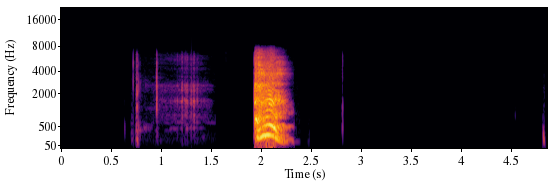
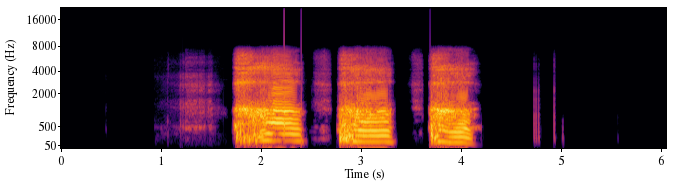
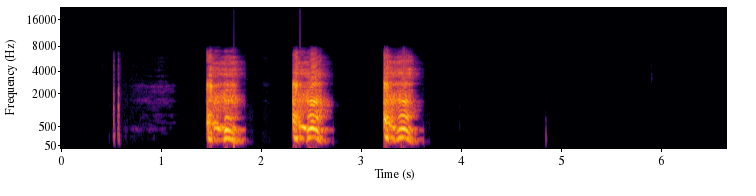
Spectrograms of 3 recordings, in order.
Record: {"cough_length": "4.9 s", "cough_amplitude": 28466, "cough_signal_mean_std_ratio": 0.21, "exhalation_length": "6.1 s", "exhalation_amplitude": 29874, "exhalation_signal_mean_std_ratio": 0.46, "three_cough_length": "6.7 s", "three_cough_amplitude": 29179, "three_cough_signal_mean_std_ratio": 0.29, "survey_phase": "beta (2021-08-13 to 2022-03-07)", "age": "65+", "gender": "Male", "wearing_mask": "No", "symptom_cough_any": true, "symptom_runny_or_blocked_nose": true, "symptom_headache": true, "symptom_onset": "5 days", "smoker_status": "Never smoked", "respiratory_condition_asthma": false, "respiratory_condition_other": false, "recruitment_source": "Test and Trace", "submission_delay": "1 day", "covid_test_result": "Positive", "covid_test_method": "RT-qPCR", "covid_ct_value": 16.2, "covid_ct_gene": "ORF1ab gene", "covid_ct_mean": 16.8, "covid_viral_load": "3200000 copies/ml", "covid_viral_load_category": "High viral load (>1M copies/ml)"}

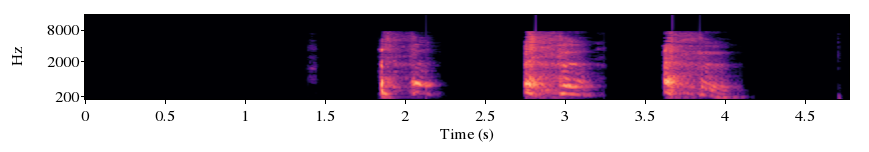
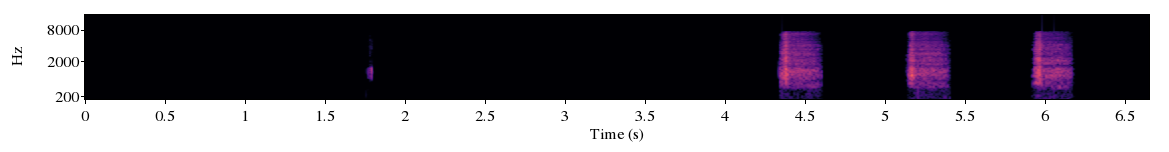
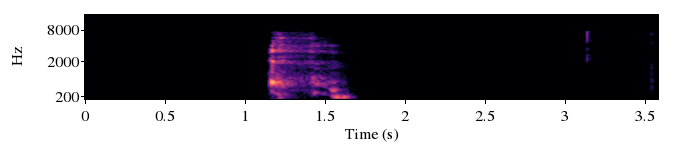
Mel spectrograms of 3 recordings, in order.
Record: {"three_cough_length": "4.8 s", "three_cough_amplitude": 25968, "three_cough_signal_mean_std_ratio": 0.29, "exhalation_length": "6.7 s", "exhalation_amplitude": 3548, "exhalation_signal_mean_std_ratio": 0.2, "cough_length": "3.6 s", "cough_amplitude": 17333, "cough_signal_mean_std_ratio": 0.13, "survey_phase": "beta (2021-08-13 to 2022-03-07)", "age": "45-64", "gender": "Female", "wearing_mask": "No", "symptom_none": true, "smoker_status": "Never smoked", "respiratory_condition_asthma": false, "respiratory_condition_other": false, "recruitment_source": "REACT", "submission_delay": "1 day", "covid_test_result": "Negative", "covid_test_method": "RT-qPCR"}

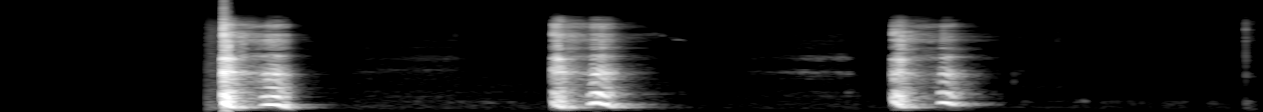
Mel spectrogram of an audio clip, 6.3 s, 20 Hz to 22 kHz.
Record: {"cough_length": "6.3 s", "cough_amplitude": 32768, "cough_signal_mean_std_ratio": 0.22, "survey_phase": "beta (2021-08-13 to 2022-03-07)", "age": "65+", "gender": "Female", "wearing_mask": "No", "symptom_none": true, "smoker_status": "Ex-smoker", "respiratory_condition_asthma": false, "respiratory_condition_other": false, "recruitment_source": "REACT", "submission_delay": "0 days", "covid_test_result": "Negative", "covid_test_method": "RT-qPCR", "influenza_a_test_result": "Negative", "influenza_b_test_result": "Negative"}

